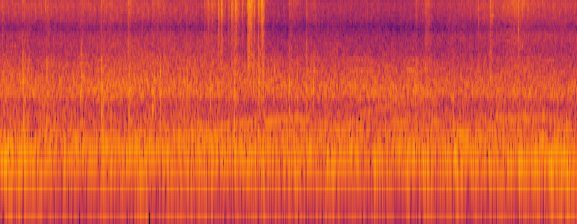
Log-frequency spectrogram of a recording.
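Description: Footsteps tap quickly on a pavement.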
